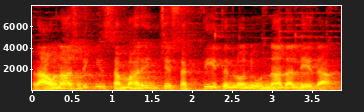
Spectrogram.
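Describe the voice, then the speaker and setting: A man's voice: mid-range voice, steady tone, unhurried. A man preaching a devotional storytelling sermon, asking and answering his own questions and imitating animal calls. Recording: echoey hall with faint music.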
